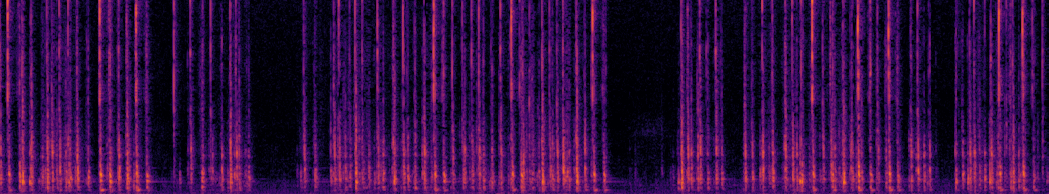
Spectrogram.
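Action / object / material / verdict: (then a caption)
tap / mechanical keyboard with round plastic keycaps / plastic / none. Fingertips type quickly on a full-size typewriter-style mechanical keyboard with round black plastic keycaps, chrome-look rims and a metallic frame. Dense runs of sharp, bright clicks come in bursts, separated by two short pauses. Each keystroke is crisp with almost no low end or ring.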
